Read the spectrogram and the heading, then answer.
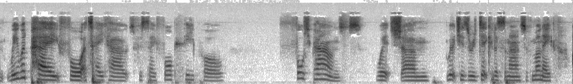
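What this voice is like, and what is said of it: English accent. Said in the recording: “we're English, as I'm sure you can tell from my voice.”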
